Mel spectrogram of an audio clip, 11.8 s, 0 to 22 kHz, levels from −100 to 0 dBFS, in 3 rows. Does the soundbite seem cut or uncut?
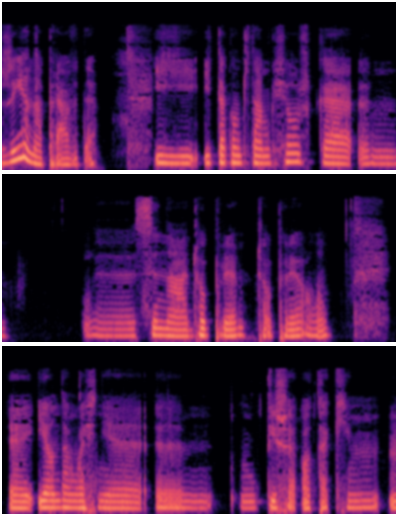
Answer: cut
